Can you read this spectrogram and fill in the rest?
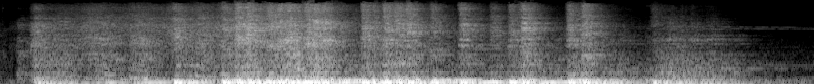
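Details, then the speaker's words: AWD B-series hatch on OEM ECU without distributor, after reconnecting a circuit: cranks, catches, runs raggedly about three seconds, then dies; owner suspects low fuel, pump sounding like it struggles with air. "yeah I don't know if it has enough feel or not but hey started I wanted to stay on though"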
